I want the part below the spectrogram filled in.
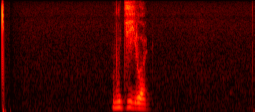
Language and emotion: Russian, angry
